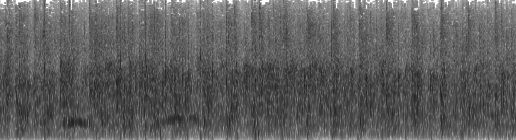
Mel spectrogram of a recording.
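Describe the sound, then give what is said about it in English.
Sustained audience applause for the guests at Microdots: a dense, steady wash of many hands clapping at a loud, even level for several seconds, with faint voices mixed in. “Before we go, I want you to give our guest a huge round of applause.”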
